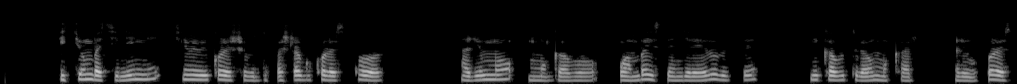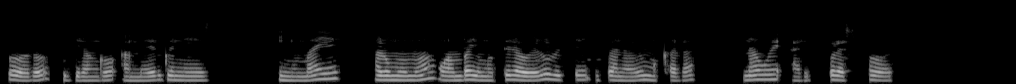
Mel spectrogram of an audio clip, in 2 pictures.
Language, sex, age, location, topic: Kinyarwanda, female, 25-35, Kigali, health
